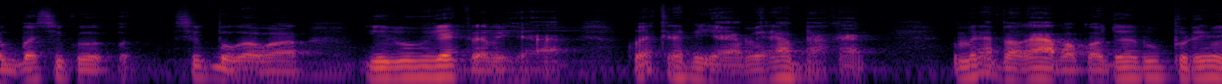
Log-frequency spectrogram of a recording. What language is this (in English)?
Abua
